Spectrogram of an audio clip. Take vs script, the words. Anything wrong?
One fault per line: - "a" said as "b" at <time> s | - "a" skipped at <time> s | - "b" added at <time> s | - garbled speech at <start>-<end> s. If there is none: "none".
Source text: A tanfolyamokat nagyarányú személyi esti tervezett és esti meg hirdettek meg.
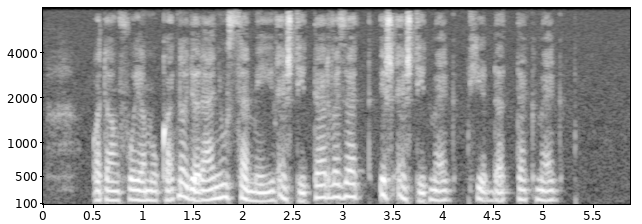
none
